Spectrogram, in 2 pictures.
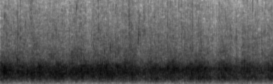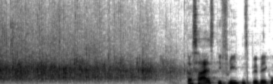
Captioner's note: applause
